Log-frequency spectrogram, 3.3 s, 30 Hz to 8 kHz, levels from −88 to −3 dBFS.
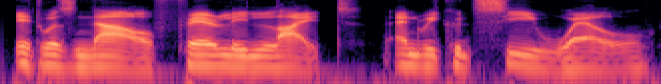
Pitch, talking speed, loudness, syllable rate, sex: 90 Hz, 180 wpm, -21 LUFS, 3.6 syllables/s, male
